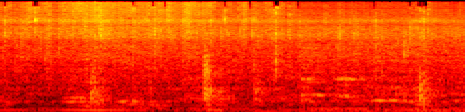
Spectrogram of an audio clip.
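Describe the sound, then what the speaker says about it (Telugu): A utensil stirring egg noodles with garam masala and vegetables in a hot pan, soft scraping strokes over a steady background sizzle, fairly quiet and close, with no talking. "గరం మసాలా వేసిన తర్వాత ఇప్పుడు నూడిల్స్ని మనం మంచిగా మిక్స్ చేసుకుందాం"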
